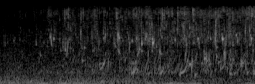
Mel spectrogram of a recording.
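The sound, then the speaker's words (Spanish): Water from a fountain trickles and splashes steadily, a continuous bright babbling with small droplet sparkles, with no voices. “Pero no, hombre, esto es una fuente.”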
